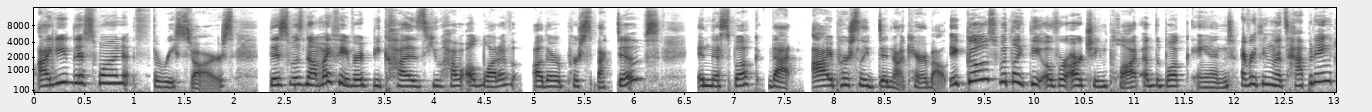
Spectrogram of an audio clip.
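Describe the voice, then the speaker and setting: A young woman with a cold, chatting casually about books she has read, rambling with lots of fillers and restarts. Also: a little high. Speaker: book vlogger. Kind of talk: casual book review chat.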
